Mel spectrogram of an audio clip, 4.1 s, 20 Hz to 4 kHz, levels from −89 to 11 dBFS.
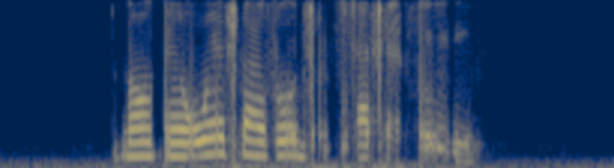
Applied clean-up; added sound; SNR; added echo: neural diffusion model UNIVERSE++.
